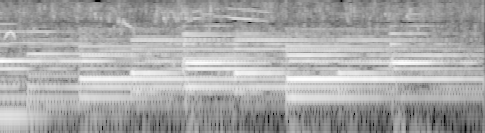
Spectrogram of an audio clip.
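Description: Slow solo piano music, a handful of single notes struck one after another and left to ring. Faint high chirps and a light trickle of water sit beneath it.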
